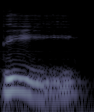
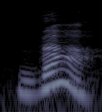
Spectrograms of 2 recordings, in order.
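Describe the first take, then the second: First: The vowel is a full, long 'ee' sound. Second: The vowel is a short, weak 'uh' sound. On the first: "You can also say the" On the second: "The is similar to a because when we pronounce it in English, everyday speakers, we say the"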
